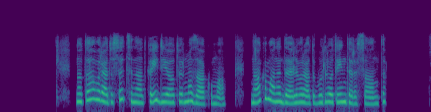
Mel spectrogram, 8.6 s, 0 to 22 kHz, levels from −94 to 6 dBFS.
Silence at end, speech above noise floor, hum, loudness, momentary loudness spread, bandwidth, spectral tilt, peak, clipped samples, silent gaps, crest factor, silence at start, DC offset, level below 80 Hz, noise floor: 0.9 s; over 58 dB; none; -32 LUFS; 10 LU; 7.6 kHz; -4.5 dB/octave; -18 dBFS; under 0.1%; 1.42-1.52 s, 4.53-4.70 s, 4.89-5.02 s; 16 dB; 1.15 s; under 0.1%; -80 dBFS; under -90 dBFS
